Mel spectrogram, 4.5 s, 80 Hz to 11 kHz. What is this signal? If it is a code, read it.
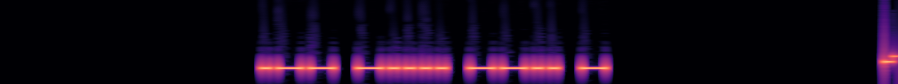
Morse code, heard as a keyed tone, about 27 wpm, 700 Hz. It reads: W6ZT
